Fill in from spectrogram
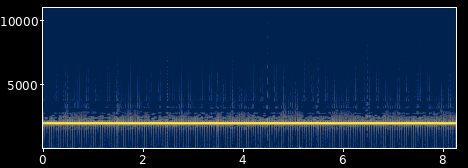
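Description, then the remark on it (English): A steady, loud broadcast cue tone on StarGuide Channel DGNNet, set before Online Tonight with David Lawrence and ending at 06:20, holds one unchanging pitch for the whole stretch, a pure electronic whine with no breaks and no voices. “Tone ends at 0620.”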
